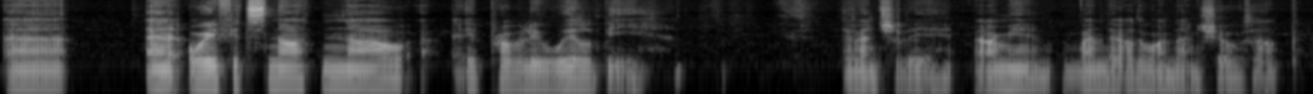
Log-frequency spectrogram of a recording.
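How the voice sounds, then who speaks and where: An ASMR tarot reader improvising a reading, hesitant and often pausing to search for words. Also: mid-range voice, creaky, no echo. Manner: hesitant, searching for words, with long thoughtful pauses. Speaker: tarot reader hosting a live session.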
